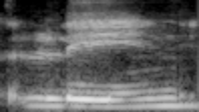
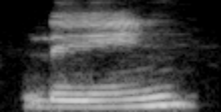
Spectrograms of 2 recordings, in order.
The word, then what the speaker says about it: 零: A 0 is 零, is rising tone, is the what tone, 零, 零. Okay.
